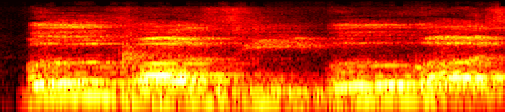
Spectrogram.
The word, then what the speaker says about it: bourgeoisie: bourgeoisie जैसे हम लोग पुअर बोलते हैं ना, पुअर poor, downpour.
